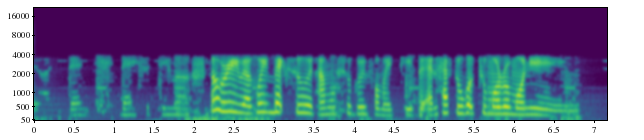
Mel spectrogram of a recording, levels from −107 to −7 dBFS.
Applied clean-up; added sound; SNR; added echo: classical method spectral subtraction.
